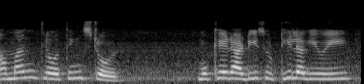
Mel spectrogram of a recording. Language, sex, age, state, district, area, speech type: Sindhi, female, 18-30, Delhi, South Delhi, urban, spontaneous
